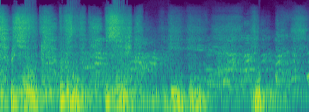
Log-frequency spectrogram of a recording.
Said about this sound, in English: And all of a sudden you hear some digging and sawing up there.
